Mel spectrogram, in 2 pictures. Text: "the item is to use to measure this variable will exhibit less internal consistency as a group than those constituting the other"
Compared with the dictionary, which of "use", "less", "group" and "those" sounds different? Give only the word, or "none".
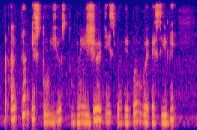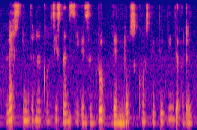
those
